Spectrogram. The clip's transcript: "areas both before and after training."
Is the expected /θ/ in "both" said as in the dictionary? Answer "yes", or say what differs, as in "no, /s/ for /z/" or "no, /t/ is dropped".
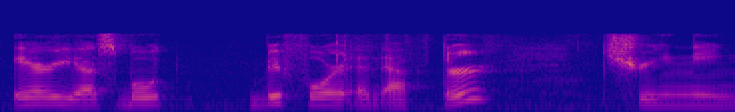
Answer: no, /t/ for /θ/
